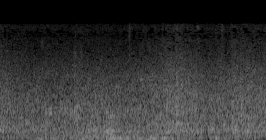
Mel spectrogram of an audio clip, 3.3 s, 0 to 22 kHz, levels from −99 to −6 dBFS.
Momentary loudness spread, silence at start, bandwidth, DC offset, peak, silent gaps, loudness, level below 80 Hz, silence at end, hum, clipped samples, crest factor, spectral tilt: 4 LU; 0 s; 11.5 kHz; under 0.1%; -36 dBFS; none; -52 LUFS; -62 dBFS; 0 s; none; under 0.1%; 16 dB; -5 dB/octave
